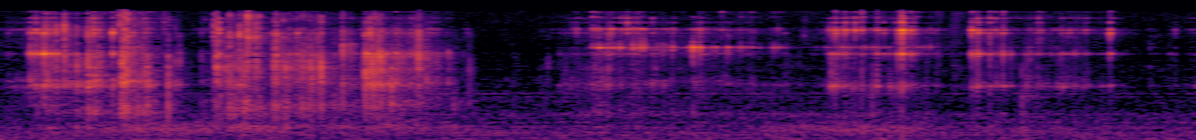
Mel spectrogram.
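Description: A medium-sized clear glass jar with a silver metal lid and a label, partly filled with small metal pins, is held in both hands and shaken and turned. The pins produce bright, high-pitched metallic rattling and clinking in several short bursts, separated by brief quiet pauses.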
